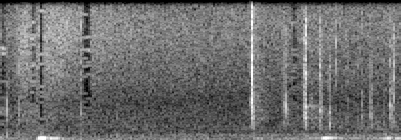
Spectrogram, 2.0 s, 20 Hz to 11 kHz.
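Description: Computer keyboard keys pressed for the Control+1 shortcut: a short run of faint key clicks a little over a second in.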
